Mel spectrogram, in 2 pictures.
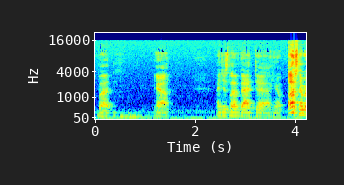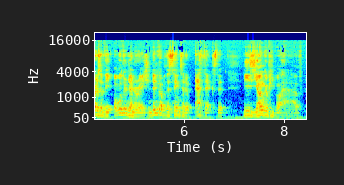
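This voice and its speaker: A man hosting a live stream with casual, rambling commentary, often halting and repeating his words. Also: mid-range voice, animated, darkish tone.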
